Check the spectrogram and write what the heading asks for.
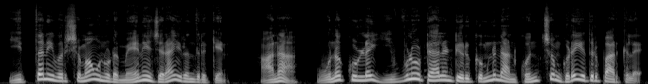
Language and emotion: Tamil, surprised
